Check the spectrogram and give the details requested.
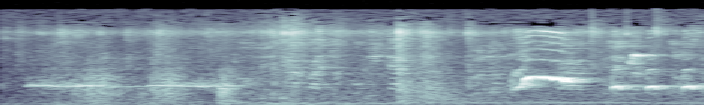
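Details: Perkutut Bangkok, a zebra dove raised at a farm in Kroya, Central Java, Indonesia: a long steady soft tone, a pause with faint background noise, then a bright rising whistle leading into rapid mellow coos.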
